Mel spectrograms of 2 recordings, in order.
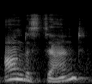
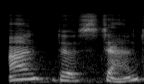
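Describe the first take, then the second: First: Said in the usual way. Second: "understand" slowly in three beats, end rising; syllable by syllable. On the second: Shown as a demonstration. Teacher showing three syllables, syllable by syllable. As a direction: leave gaps between the syllables of "understand". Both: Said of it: "three syllables".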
